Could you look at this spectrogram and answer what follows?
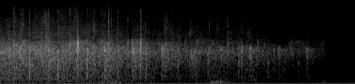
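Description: An audience at a Spanish smart-roads conference breaks into applause, a dense patter of many hands with a few sharp claps that thins and fades to silence after about three seconds.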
